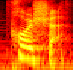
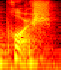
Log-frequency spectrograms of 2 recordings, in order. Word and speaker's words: Porsche: My po polsku mówimy „porsze” i producent tej marki również sugeruje, żeby tak tę nazwę wymawiać także po angielsku, czyli powinniśmy mówić /ˈpɔːrʃə/. I wielu Brytyjczyków i Amerykanów tak mówi, ale nie wszyscy wiedzą, że tak powinni mówić i mówią /pɔːrʃ/.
